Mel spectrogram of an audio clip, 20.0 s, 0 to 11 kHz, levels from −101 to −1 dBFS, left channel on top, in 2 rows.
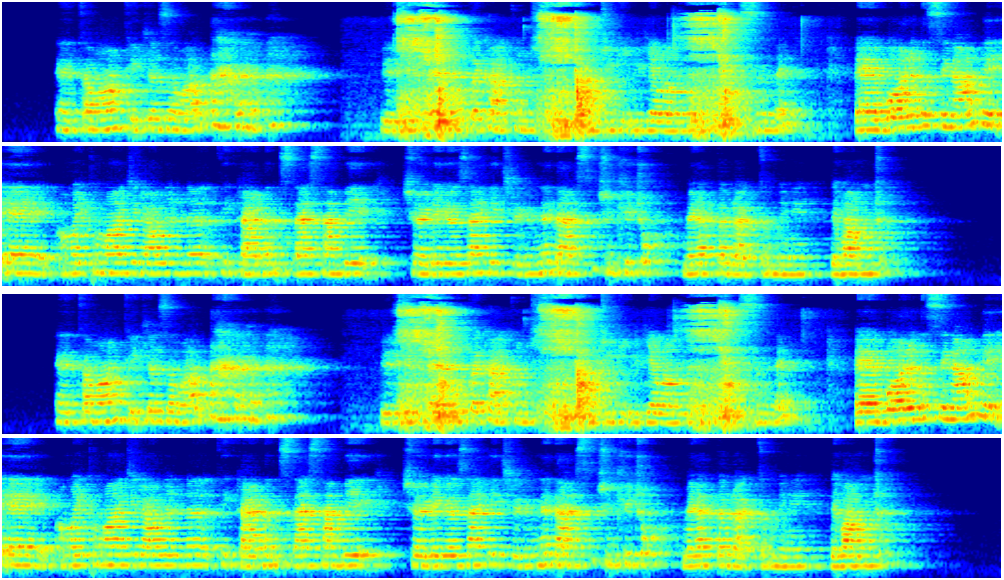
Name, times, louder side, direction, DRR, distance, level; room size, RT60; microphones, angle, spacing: voice 1, 0.5-3.0 3.8-7.9 8.5-13.7 14.0-18.0 18.3-18.8, right 1 dB, 65° right, -7 dB, 0.6 m, -27 dB
Caroon lick, 3.9-4.5 5.3-5.9 6.7-7.3, left 3 dB, 30° left, 0.4 m, -21 dB
2.2 x 2.2 x 3.1 m, 0.93 s
head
